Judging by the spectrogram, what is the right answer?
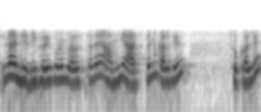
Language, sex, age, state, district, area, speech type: Bengali, female, 30-45, West Bengal, Hooghly, urban, conversation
